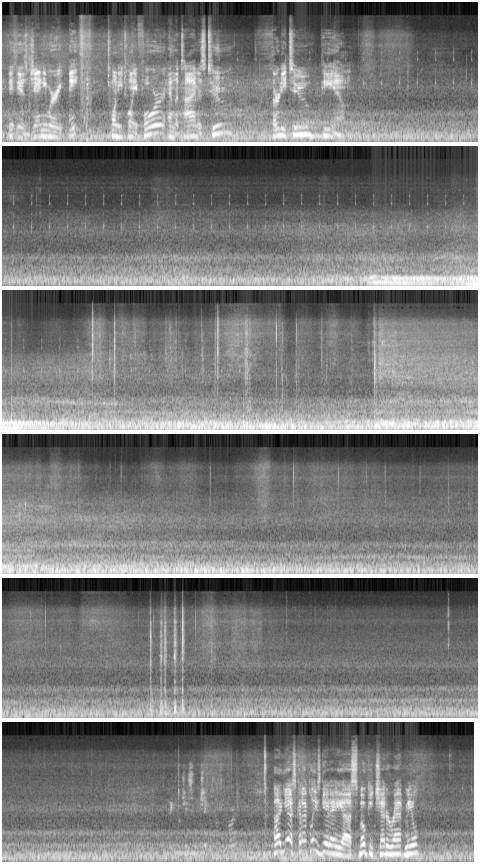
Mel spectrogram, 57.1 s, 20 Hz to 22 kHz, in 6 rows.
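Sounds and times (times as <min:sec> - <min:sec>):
car engine and road rumble: 0:00.0 - 0:57.0.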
